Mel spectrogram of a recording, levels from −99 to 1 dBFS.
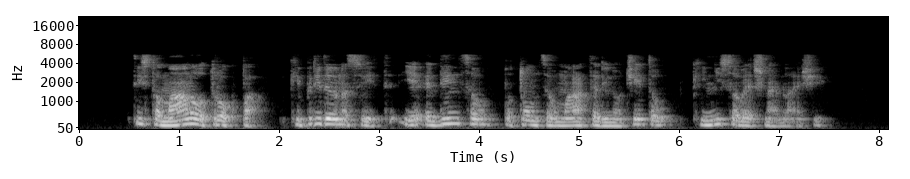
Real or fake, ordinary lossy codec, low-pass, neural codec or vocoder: real; none; 5.4 kHz; none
